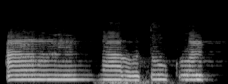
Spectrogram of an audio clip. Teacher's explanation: نون ساكنة مخفى عند الذال مفتوحة بغنى حركتين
